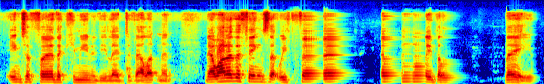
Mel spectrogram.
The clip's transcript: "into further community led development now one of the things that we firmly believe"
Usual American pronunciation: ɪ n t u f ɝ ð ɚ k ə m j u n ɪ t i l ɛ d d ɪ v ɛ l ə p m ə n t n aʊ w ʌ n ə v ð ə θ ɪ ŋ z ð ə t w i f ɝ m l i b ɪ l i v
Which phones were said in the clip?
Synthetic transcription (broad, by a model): ɪ n t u f ɝ ð ɚ k ə m j u n ɪ t i l ɛ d d ɪ v ɛ l ə p m ə n t n aʊ w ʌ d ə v ð ə θ ɪ ŋ z ð ə t w i f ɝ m l i b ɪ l i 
